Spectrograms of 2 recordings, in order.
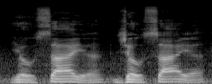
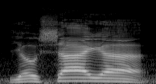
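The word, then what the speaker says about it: יאשיה: Even though it was saying Josiah. And I bet everybody says it like that. Joshua, Josiah. Nah, man. This is how you say it right here. Strong's Concordance. 2977. Yoshiya. Okay.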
